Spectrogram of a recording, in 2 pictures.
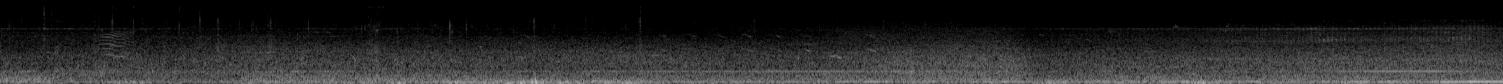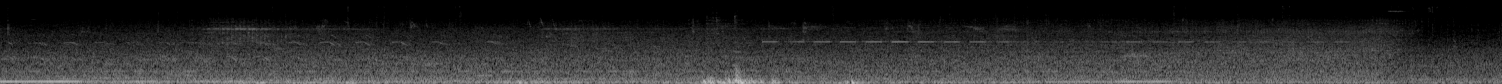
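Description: Road traffic heard from a moving bicycle: a steady rumble of passing vehicles, with a sharp thump about 22 seconds in. A high, repeated beeping runs through the last several seconds.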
